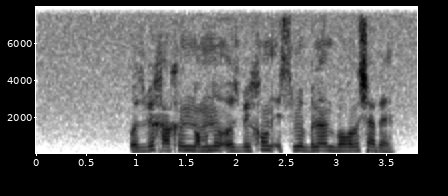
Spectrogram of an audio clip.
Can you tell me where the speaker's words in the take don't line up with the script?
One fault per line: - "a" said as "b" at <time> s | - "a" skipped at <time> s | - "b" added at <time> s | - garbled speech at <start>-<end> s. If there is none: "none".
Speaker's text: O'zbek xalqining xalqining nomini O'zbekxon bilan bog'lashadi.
- "xalqining" skipped at 1.6 s
- "ismi" added at 2.5 s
